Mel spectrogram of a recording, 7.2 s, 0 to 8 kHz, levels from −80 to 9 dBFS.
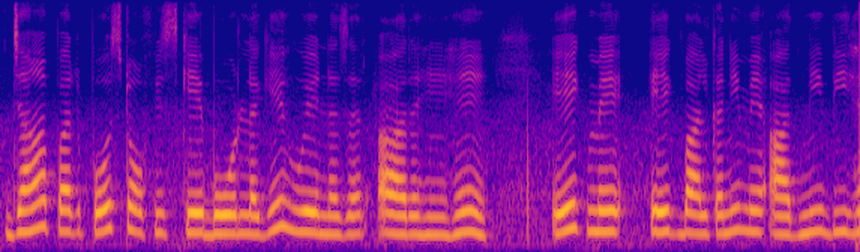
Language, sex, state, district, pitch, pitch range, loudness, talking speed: Hindi, female, Rajasthan, Jaipur, 240 Hz, 225-250 Hz, -13 LUFS, 165 wpm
